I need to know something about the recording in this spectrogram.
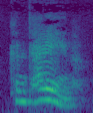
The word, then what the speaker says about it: contain: one is the same this o is reduced this syllable is stressed contain repeat contain let's look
